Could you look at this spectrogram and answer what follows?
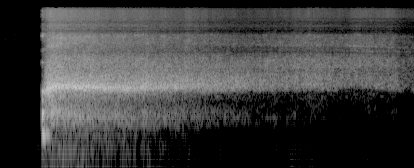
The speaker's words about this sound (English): Breathing down into the diaphragm, allowing the belly to expand, holding it.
